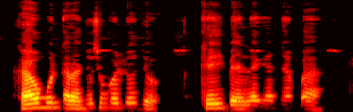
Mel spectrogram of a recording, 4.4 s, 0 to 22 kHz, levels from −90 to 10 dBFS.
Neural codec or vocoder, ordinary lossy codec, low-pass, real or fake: vocoder, 44.1 kHz, 128 mel bands every 256 samples, BigVGAN v2; none; none; fake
